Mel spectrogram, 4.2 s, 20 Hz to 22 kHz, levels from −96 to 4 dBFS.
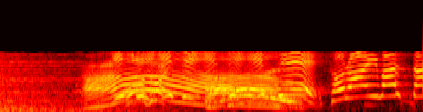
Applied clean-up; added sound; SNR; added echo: none; none; none; none.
